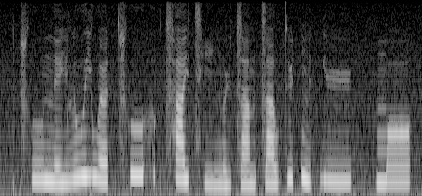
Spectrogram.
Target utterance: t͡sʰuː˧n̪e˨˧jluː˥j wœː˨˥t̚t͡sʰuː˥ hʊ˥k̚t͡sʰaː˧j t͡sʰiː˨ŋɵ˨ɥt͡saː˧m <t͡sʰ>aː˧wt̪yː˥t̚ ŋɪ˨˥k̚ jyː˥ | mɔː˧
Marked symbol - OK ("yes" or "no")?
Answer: no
